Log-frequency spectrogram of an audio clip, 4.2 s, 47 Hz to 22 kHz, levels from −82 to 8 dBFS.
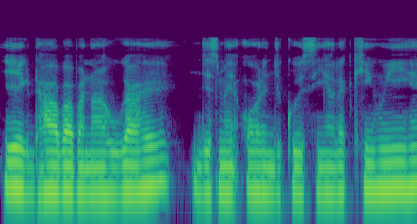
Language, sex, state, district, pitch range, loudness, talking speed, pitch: Hindi, male, Uttar Pradesh, Lalitpur, 110-125 Hz, -17 LUFS, 170 wpm, 115 Hz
